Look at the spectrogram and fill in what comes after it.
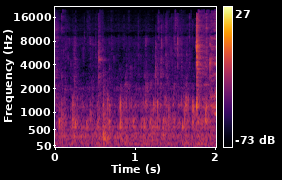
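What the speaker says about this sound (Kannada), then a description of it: "ಇವಾಗ ಒಗ್ಗರಣೆ ಮಾಡ್ಕೊಂಡಿದ್ದೆ, ಒಗ್ಗರಣೆ ಸೇರಿಸ್ತಾ ಇದ್ದೀನಿ ನಾನು." Tempering of garlic, curry leaves and mustard seeds poured into a vegetable dal curry, with faint clinks of a pan and spoon ending in a brief sharp sizzle near the close.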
